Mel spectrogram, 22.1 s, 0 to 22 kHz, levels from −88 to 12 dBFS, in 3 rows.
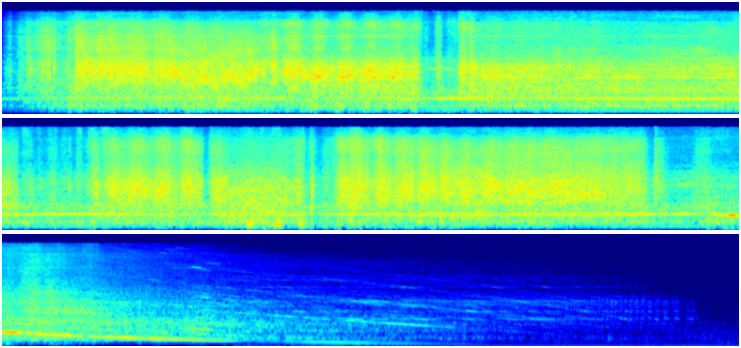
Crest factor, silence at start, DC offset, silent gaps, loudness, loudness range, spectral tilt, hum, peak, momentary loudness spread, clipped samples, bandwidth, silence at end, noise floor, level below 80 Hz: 18 dB; 0 s; under 0.1%; none; -14 LUFS; 14 LU; 0 dB/octave; none; 0 dBFS; 13 LU; under 0.1%; 16.5 kHz; 5.05 s; -69 dBFS; -66 dBFS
